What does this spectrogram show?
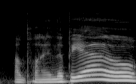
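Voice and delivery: high ventriloquist thrown voice. Player throwing their voice so it seems to come from the piano player. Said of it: "make it sound like this sentence is coming from the piano player".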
